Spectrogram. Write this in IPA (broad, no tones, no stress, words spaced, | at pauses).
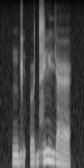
ŋɡiʔɵd͡zi jæ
